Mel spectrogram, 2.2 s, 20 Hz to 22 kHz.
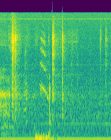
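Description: Philips 922 tube radio's output changing by itself over a steady hum: a falling chirp, then a loud low thump and a click about a second in. This is a sign of the set's unstable operation.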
